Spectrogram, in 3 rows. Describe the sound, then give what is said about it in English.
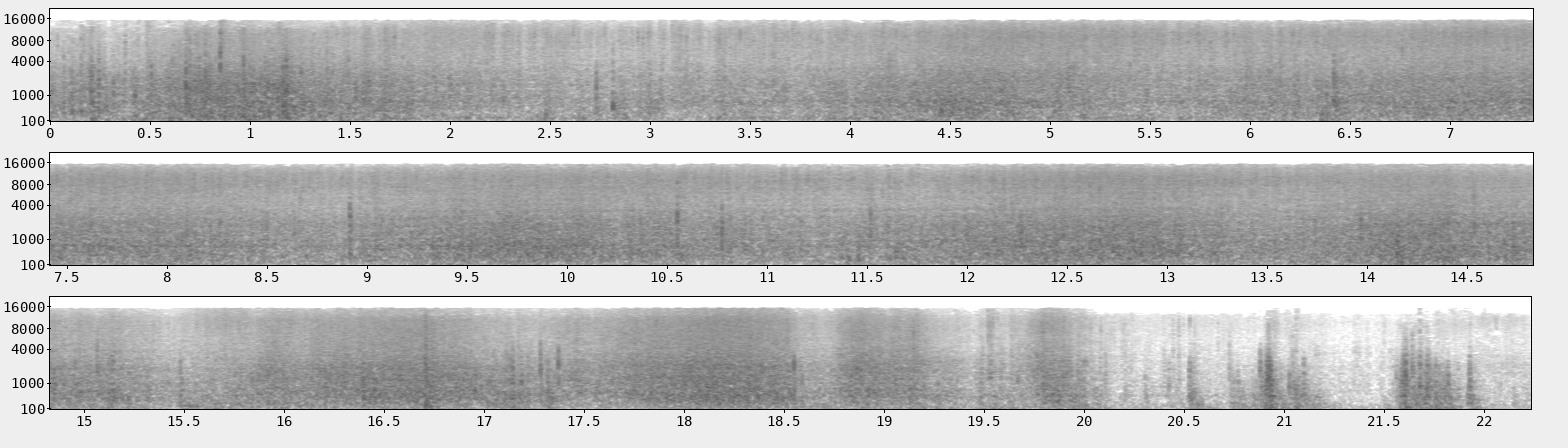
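Dry dog kibble pours steadily into a can about 2 feet tall, filling it right up to the brim, a dense, continuous rattling hiss like heavy rain that runs for about twenty seconds before breaking into a few scattered clatters at the end. “Pouring, it's right up to the brim with kibble.”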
